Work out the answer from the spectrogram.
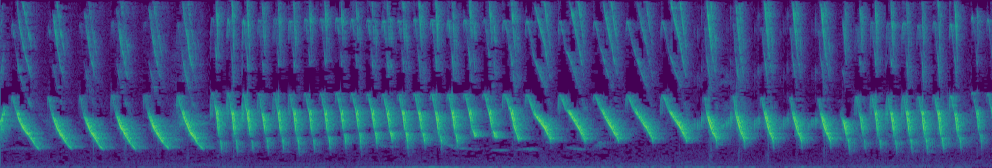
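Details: ['Lively, long-running canary master song for training young birds: an unbroken stream of rapid downslurred notes, about four a second, with a faint low hum underneath.']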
